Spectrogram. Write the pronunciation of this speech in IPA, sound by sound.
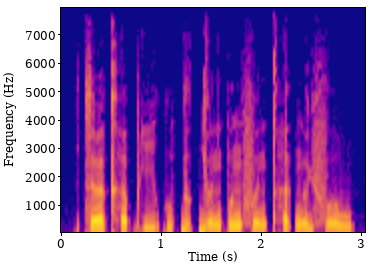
t͡s œː˨˥ kʰ ɐ˨ p̚ k iː˨˥ kʷ ɐ˧ p̚ j ʊ˧ k̚ j ɵ˨˥ n p ʊ˥ ŋ f ɵ˨˧ n t̪ʰ ɐ˥ k̚ ŋ ɵ˨ ɥ f o˨ w

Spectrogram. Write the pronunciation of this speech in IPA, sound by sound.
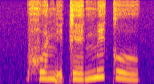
χʷ a ŋ ḛ k ɛ ŋ͡m e k o

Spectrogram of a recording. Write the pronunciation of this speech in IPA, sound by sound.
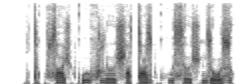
tˤ a̤ kʷ sˤ eː ʃ kʷʼ əː xʷ l əː ʃ ə tˤ i z kʷʰ e s əː ʃ n z o̰ z

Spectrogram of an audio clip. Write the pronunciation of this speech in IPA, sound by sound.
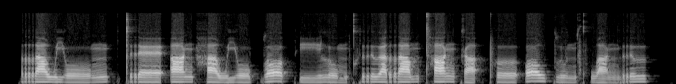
r a˧ w j oː˩˦ ŋ | t r ɛː˩˦ ʔ a˧ ŋ h a˨˩ w j oː˨˩ p̚ l ɔː˥˩ t̚ ʔ iː˩˦ l o˨˩ m kʰ r ɯ˧ a̯ r a˦˥ m tʰ a˥˩ ŋ k a˨˩ ʔ pʰ ɤː˧ ʔ ɔː˥˩ w p l u˩˦ n kʰ w a˨˩ ŋ r ɯː˥˩ k̚

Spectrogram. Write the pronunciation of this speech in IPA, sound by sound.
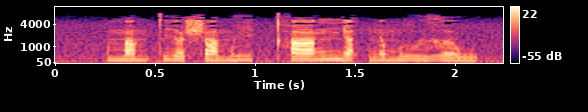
m a˧ m t̪ i˧ ə̯ ʂ a˨˩˦ m ɣ i˨˩ k̚ t̪ʰ aː˧˥ ŋ ɲ a˨˩ t̚ n ə˨˩˦ m v ɨ˨˩˦ ɣ ə˨˩ w

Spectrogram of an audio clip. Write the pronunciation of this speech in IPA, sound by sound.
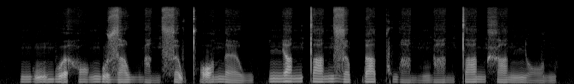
ŋ o̰˧˨ ŋ m ṵ˧˨ ə̯ h ɔ˨˦ ŋ ṵ˧˨ z a˧ w ŋ a̤˨˩ n s ə̰˧˨ w t̪ʰ ɔ̰˧˥ n ɛ˧˩˨ w | ɲ a˧ n t̪ a˨˦ n z ə˨˩ p̚ ɗ a˦˥ t̚ k w a̤˨˩ n ŋ a̤˨˩ n t̪ a˧ n x a˧ n ɲ ɔ˧˩˨ n

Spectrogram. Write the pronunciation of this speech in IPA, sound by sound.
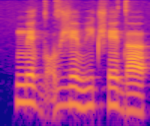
m e˥˩ l d ɔ̰˨˦ z ʒ e˥˧ β i˥˧ t͡ʃʰ e˥˧ d ɐ˥˧

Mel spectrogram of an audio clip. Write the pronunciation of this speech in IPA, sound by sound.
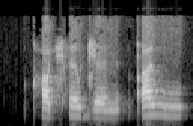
qʰ o˨ t͡ɕʰ ɛ˧ ʊ̯ d͡ʑ ɛ˨ n | qʼ eː˦ w u˧

